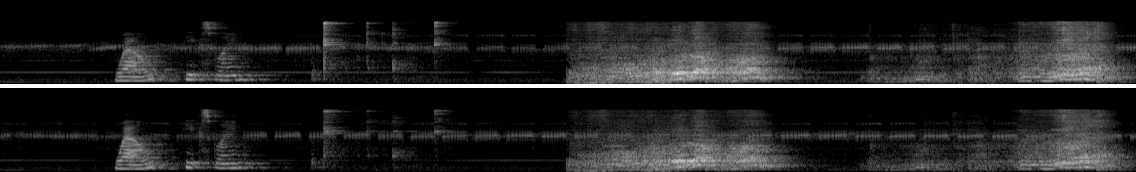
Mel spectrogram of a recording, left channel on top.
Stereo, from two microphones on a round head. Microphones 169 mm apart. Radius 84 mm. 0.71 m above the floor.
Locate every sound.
1.1 s a woman speaking: 30° right (ahead or behind), 0.6 m; by 3.1 s 65° right (ahead or behind), 2 m
3.2 s cutlery clinking: 40° left (ahead or behind), 0.9 m
5.7 s a zipper: 20° left (ahead or behind), 2.5 m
